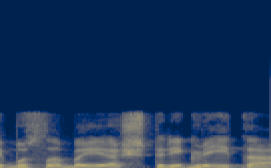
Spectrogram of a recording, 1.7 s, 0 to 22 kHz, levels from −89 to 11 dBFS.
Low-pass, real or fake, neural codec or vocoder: 7.2 kHz; fake; codec, 16 kHz, 2 kbps, X-Codec, HuBERT features, trained on LibriSpeech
